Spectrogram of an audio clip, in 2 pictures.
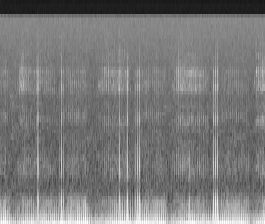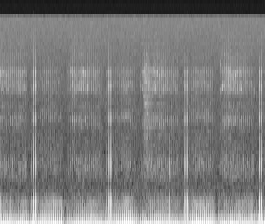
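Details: Manis the domestic cat purring steadily indoors into an ASMR microphone; the deep rolling rumble runs for over ten seconds, with regular brief breath breaks about every one and a half seconds and faint rustling.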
